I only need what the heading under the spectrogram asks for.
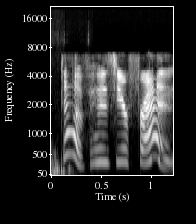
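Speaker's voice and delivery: prim voice. Narrating a game, voicing someone behind the player, in a prim voice. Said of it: "you hear a sort of prim voice from behind you say".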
